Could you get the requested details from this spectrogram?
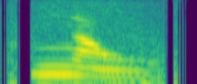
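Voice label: "ngau4", Cantonese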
